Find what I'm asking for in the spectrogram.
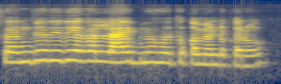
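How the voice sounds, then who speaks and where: A woman's voice: high-pitched, brisk, bright, forceful tone. A woman with an Awadhi accent hosting a casual live stream, chatting with viewers and calling them didi and bhaiya over a phone mic.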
